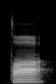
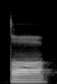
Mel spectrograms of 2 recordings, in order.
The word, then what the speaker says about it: ط: پہ تقریباً لگتے ہیں، مگر جب یہ طا جو تلفظ کیا جاتا ہے یہ موٹا تلفظ کیا جاتا ہے، اور زبان پیچھے سے جو ہے تھوڑی سی اوپر چلی جاتی ہے، جس کی وجہ سے یہ موٹا تلفظ ہوتا ہے۔ مثال کے طور پر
